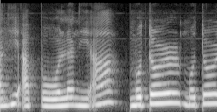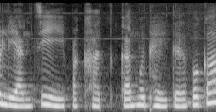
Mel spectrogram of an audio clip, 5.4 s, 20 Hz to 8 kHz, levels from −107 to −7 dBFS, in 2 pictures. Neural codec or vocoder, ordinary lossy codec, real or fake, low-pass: none; none; real; 7.2 kHz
